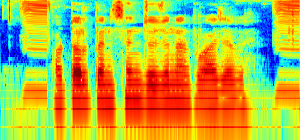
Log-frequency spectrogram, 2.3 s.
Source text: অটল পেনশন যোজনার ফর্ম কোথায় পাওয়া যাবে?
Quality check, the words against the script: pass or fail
fail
